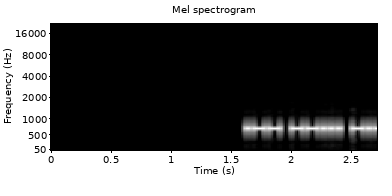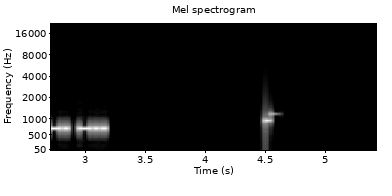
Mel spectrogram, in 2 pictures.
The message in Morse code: W7CD

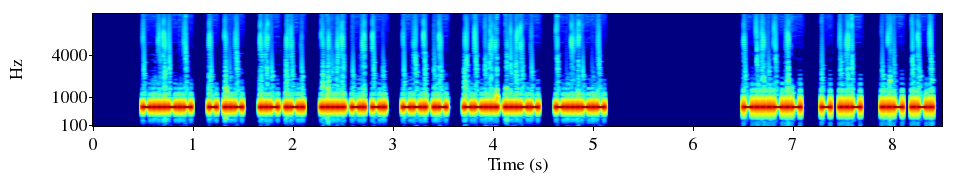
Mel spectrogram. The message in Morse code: <BK> TU UR 5NN GA 73 <BK> <BK> TU UR

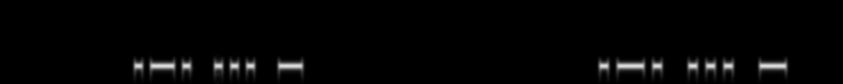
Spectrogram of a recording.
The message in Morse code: RST RST

